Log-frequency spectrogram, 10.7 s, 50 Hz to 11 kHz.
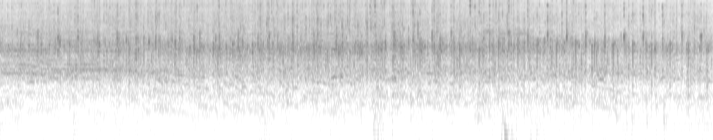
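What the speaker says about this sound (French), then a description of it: "Et une ovation pour Mandy Graillon, 22e reine d'Arles, s'il vous plaît." Sustained, dense crowd applause at an outdoor rally in Arles, an ovation for the queen of Arles, with steady clapping from many hands filling the whole stretch.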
